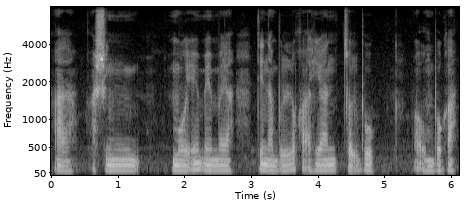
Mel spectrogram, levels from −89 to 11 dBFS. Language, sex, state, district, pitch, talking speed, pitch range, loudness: Mizo, male, Mizoram, Aizawl, 90 Hz, 175 wpm, 90-95 Hz, -20 LUFS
